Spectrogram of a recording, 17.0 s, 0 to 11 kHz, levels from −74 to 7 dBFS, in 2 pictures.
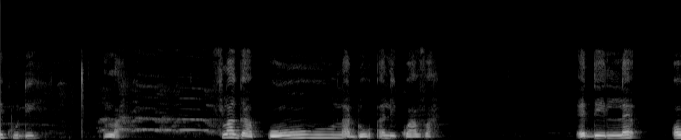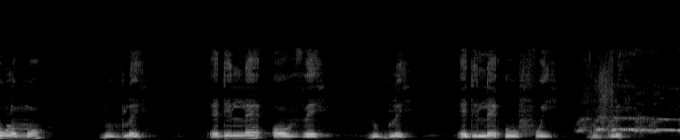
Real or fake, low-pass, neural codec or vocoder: real; 7.2 kHz; none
